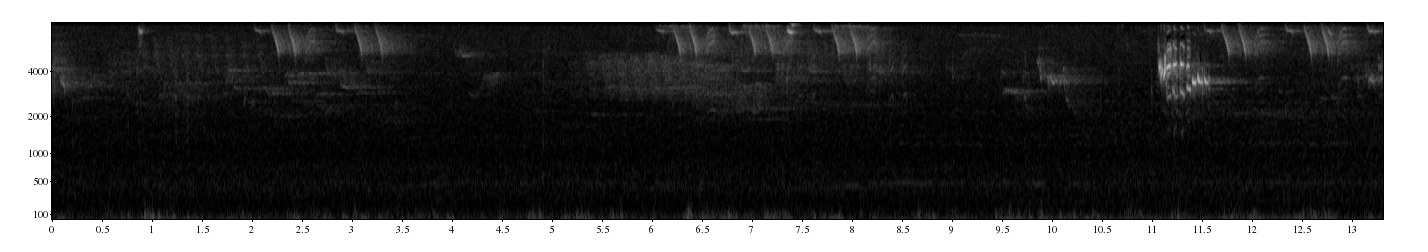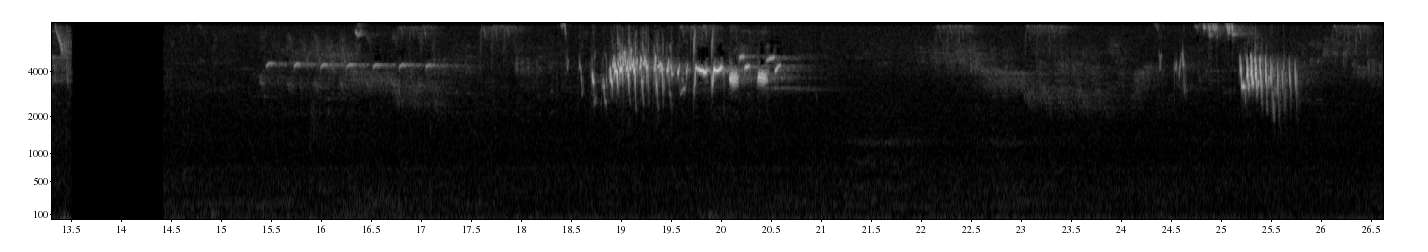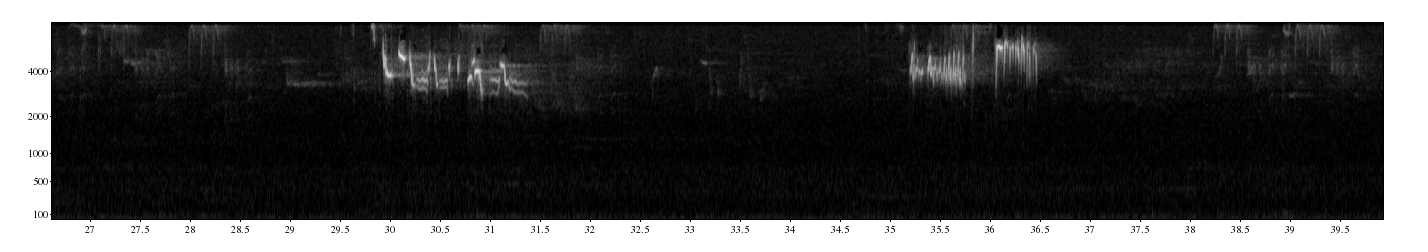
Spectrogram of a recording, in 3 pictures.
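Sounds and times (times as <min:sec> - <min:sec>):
birds chirping: 0:35.2 - 0:36.5.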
